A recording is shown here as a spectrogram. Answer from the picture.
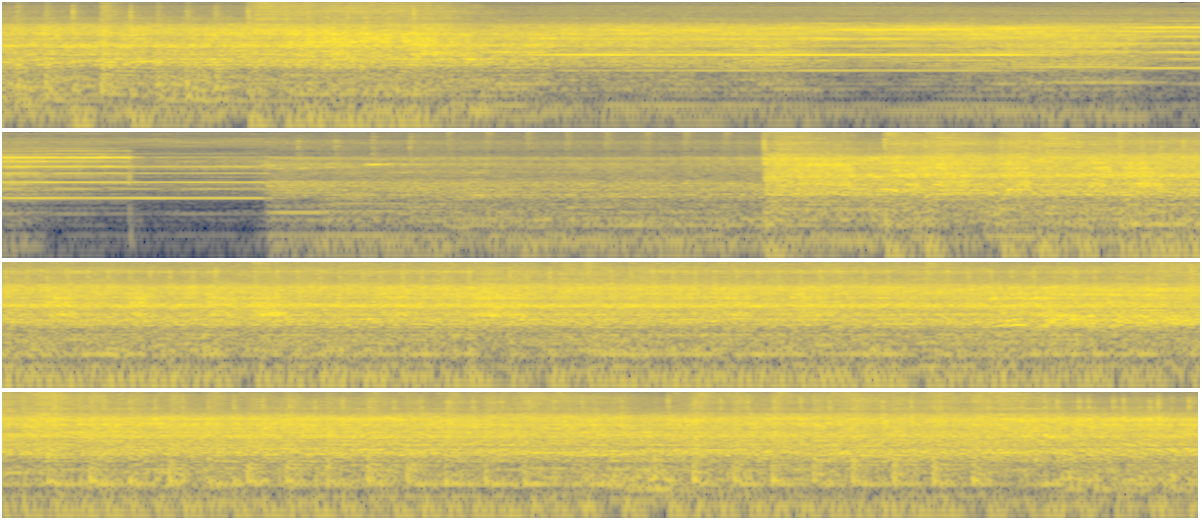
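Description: Live heavy metal band playing loud: distorted electric guitar, drum kit and yelled vocals. About three seconds in the band thins out to held, steady guitar tones and feedback over amp noise, and around thirteen seconds the full band comes back in at once.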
